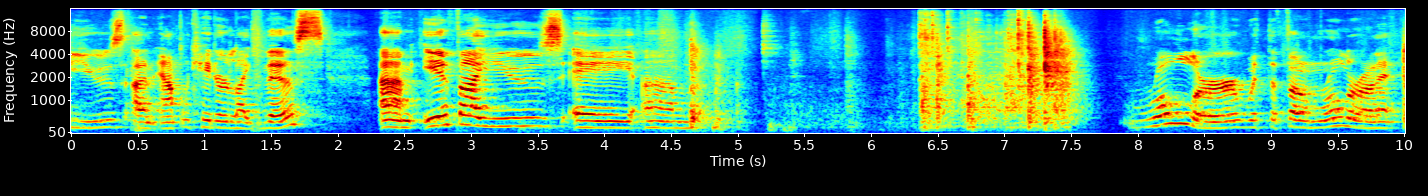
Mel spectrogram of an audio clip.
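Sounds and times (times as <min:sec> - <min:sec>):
rustling knocking clatter of objects: 0:04.7 - 0:07.7.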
